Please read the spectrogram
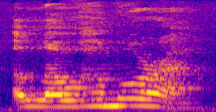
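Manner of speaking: plain reading voice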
